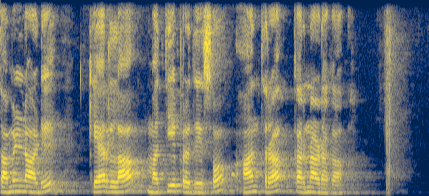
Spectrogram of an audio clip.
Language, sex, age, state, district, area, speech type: Tamil, female, 45-60, Tamil Nadu, Kallakurichi, rural, spontaneous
